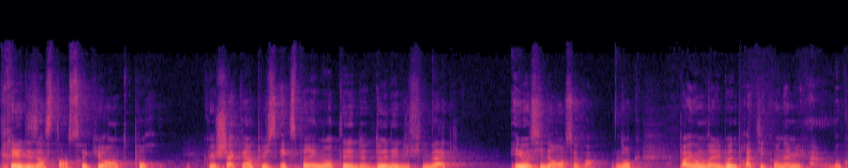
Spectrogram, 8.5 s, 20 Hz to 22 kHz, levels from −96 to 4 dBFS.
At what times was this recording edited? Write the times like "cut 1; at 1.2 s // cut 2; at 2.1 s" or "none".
none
